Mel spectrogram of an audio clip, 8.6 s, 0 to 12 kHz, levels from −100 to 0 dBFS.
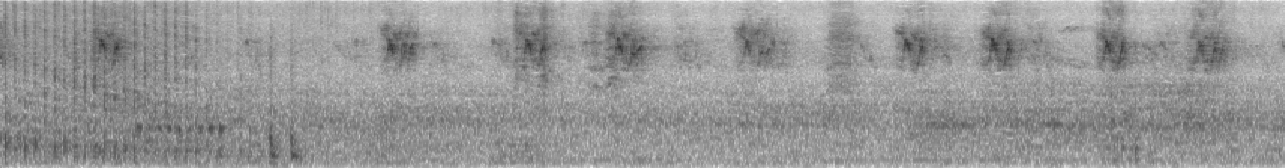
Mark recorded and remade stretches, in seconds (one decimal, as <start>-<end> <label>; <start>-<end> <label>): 0.0-8.6 recorded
